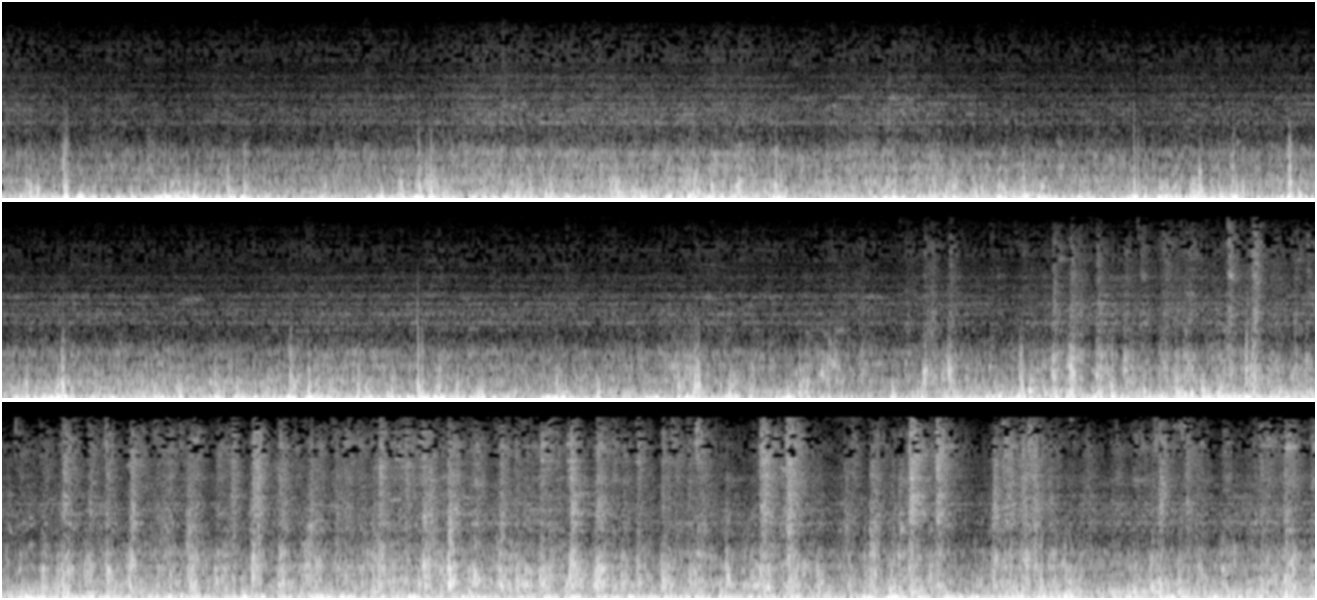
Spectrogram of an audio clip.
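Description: Passenger express train running at speed, heard from aboard: a steady rumble of wheels on the rails with rapid clicks. It grows hissier and more clattery over the second half.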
